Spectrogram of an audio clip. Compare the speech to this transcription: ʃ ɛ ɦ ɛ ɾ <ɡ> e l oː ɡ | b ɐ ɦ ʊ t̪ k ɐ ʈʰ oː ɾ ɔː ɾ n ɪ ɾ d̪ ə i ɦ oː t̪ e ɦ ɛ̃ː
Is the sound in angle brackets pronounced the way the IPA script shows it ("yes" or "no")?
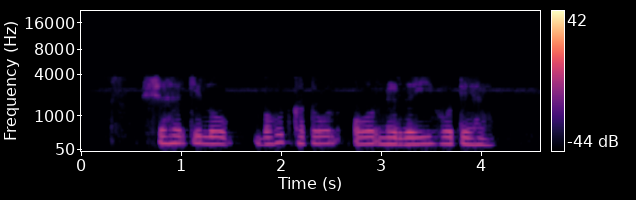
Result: no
